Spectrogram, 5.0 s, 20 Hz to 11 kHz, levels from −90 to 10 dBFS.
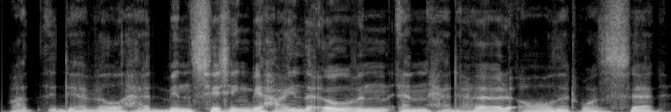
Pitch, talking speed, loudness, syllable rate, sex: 130 Hz, 190 wpm, -16 LUFS, 4.1 syllables/s, male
